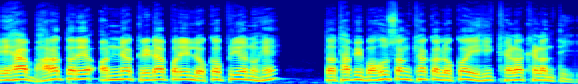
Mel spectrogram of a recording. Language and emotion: Odia, neutral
